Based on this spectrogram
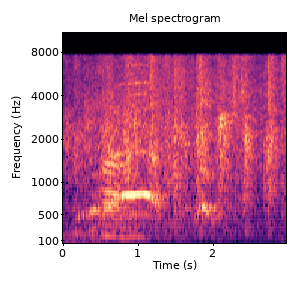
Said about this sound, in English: I'm here actually from here in San Francisco. It's fine. You can applaud.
